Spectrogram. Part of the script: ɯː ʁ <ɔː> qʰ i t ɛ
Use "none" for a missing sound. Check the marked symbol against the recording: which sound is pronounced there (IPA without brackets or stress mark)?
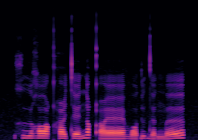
ɔː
